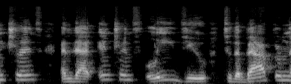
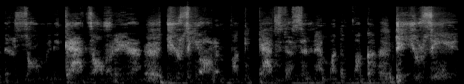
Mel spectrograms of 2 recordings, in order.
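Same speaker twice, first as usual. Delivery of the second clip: retold cousin's whisper; breathy whisper about the cats; 11 dB quieter than usual. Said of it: "She was like".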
